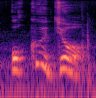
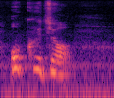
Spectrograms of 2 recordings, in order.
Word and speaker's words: 屋上: よ奥上奥上奥上じゃなくてこれはこの上はですね漢字一つの時上でも漢字使ってますね漢字の時は上じゃなくてジオウジョウそうでそうですだから読み方は屋上です屋上屋上意味何でしょう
